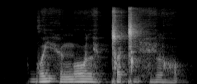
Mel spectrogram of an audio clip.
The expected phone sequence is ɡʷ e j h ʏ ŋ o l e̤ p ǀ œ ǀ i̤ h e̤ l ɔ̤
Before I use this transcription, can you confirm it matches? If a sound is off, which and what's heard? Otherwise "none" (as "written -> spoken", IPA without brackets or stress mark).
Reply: none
